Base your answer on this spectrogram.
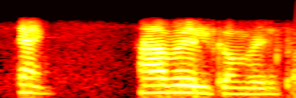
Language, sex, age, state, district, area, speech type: Marathi, female, 18-30, Maharashtra, Akola, urban, conversation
